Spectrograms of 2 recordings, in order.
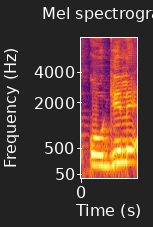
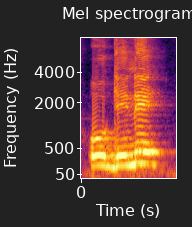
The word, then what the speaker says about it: Ogele: If you come to Ukwuani land, we pronounce Ogele as Ogene.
